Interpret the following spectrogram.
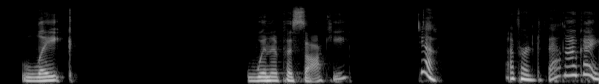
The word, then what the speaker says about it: Winnipesaukee: miles on oh goodness i know i looked up how to say this and i think it was said the way that i thought it was lake winnipesaukee yeah i've heard that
